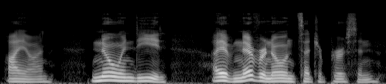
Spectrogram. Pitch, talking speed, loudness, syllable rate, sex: 140 Hz, 155 wpm, -17 LUFS, 4.3 syllables/s, male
